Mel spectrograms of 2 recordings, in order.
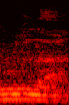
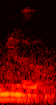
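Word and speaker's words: Milla: Those movies are sure keeping Mila Jovovich in business, though. Mila Jovovich? Mila Jovovich? Isn't that with a J? It's Mila. Mila. You said Milo.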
